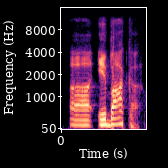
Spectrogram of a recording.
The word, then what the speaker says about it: Ibaka: Ibaka.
